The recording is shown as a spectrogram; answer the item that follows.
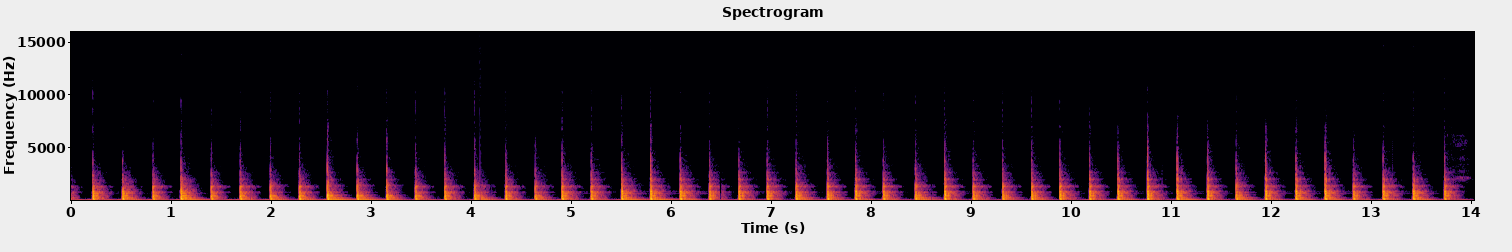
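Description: A shamanic hand drum beaten in a steady, even rhythm of about three to four beats a second, each stroke with a short ringing tone. This is the monotonous drumbeat used to carry a guided shamanic journey.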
